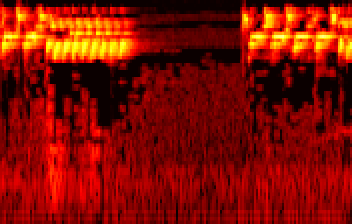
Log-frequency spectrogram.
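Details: Strong, beautiful singing of a yellow mutation European goldfinch: fast liquid twittering and buzzy trills in phrases over a second long, broken by one silent pause.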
